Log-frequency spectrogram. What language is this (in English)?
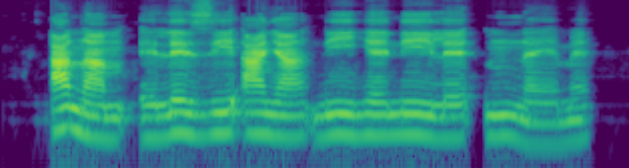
Igbo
